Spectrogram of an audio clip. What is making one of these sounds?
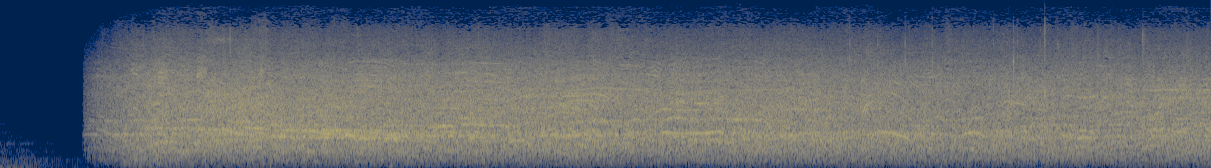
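A large crowd cheers and whistles steadily in a big echoing arena.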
